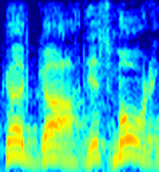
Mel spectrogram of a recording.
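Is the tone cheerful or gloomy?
gloomy. It is said in a gloomy, groaning tone.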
